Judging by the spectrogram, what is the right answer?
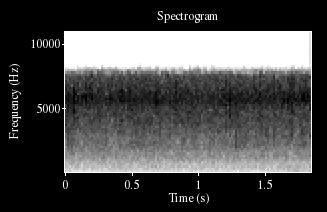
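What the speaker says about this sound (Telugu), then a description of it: "ఇగో చూడండి ఎంత పెద్దగా పడుతుందో వర్షము" Heavy rain falls in a steady, close, unbroken hiss across a short stretch, with no other sounds standing out.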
